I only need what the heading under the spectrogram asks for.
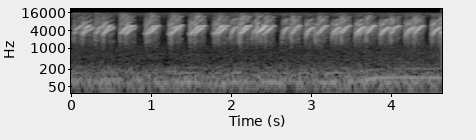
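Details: Parent-fed scaly-breasted munia chicks in the nest call for food with evenly spaced, high, rising chirps in quick pairs, about three to four a second, loud and clear.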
